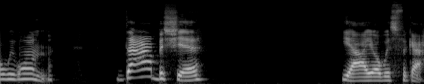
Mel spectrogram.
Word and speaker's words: Derbyshire: Derbyshire. Yeah, I always forget how to pronounce it. Derbyshire. Derbyshire. Shire. Zibidi. Not Shire or Shia, it's Sure.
